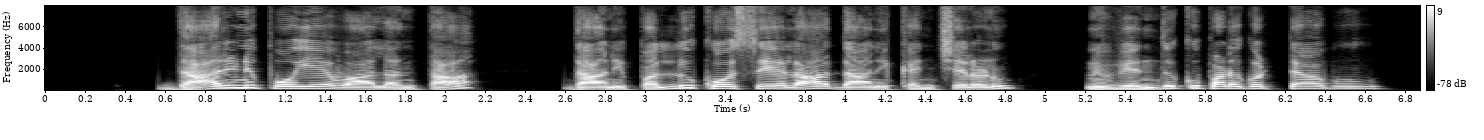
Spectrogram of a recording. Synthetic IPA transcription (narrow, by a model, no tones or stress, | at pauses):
d̪aːɾinipoːjɛːʋaːɭɐnt̪aː | d̪aːnipɐlːukɔːsɛːlaːd̪aːnikɐɲt͡ʃɐlɐnu | nuʋːe̞nd̪ukupɐɽɐɡɔʈːaːwu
